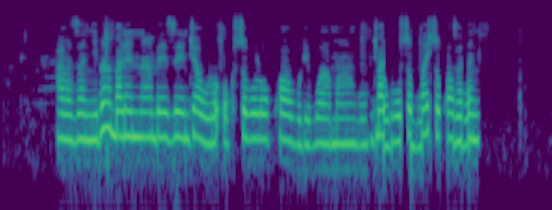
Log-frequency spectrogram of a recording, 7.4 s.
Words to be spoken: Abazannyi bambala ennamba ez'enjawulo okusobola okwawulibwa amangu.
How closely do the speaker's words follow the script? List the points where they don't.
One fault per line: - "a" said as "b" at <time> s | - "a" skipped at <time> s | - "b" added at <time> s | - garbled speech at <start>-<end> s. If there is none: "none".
- garbled speech at 4.9-6.4 s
